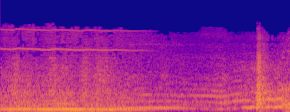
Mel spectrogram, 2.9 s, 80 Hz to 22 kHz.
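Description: A WRC rally car at speed on a stage of the 2011 Rally Italy: a high-revving engine whines loudly as it approaches, the pitch dropping as it passes, then a sharp burst of gravel or wind noise as it flies by.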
